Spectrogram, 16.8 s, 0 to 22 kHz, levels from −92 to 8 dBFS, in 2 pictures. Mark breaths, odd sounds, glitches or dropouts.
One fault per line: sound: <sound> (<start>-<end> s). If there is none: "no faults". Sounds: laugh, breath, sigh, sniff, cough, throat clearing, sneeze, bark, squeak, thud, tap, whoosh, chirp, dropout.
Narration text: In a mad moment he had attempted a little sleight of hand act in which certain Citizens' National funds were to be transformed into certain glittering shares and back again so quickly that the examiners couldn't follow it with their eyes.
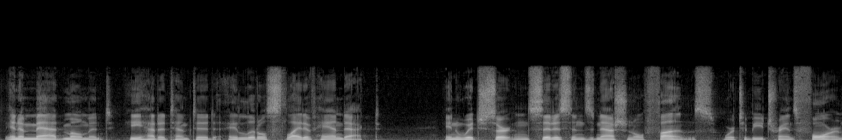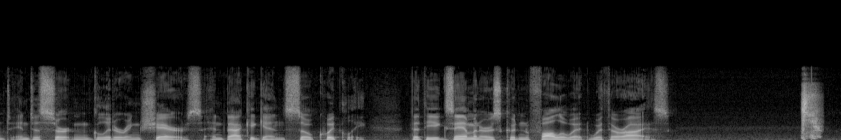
sound: sneeze (16.4-16.7 s)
